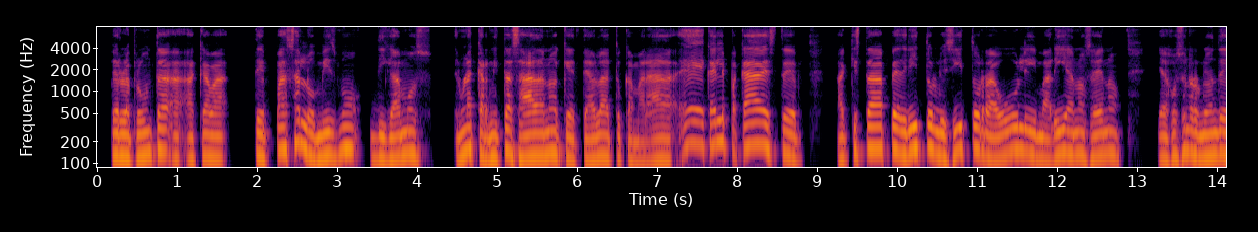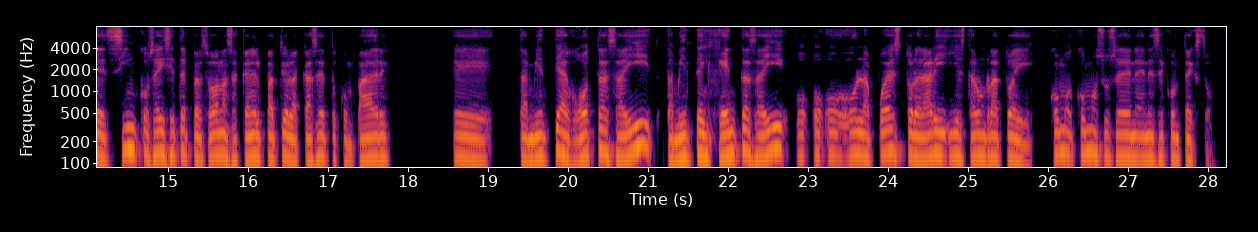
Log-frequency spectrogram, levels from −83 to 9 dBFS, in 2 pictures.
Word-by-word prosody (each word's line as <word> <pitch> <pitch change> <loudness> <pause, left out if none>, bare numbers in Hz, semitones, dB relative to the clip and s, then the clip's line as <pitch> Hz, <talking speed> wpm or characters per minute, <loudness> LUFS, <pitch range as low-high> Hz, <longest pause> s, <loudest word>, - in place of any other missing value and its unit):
Pero 130 -1 +3
la 125 - +4
pregunta 140 +4 +2 0.2
a 115 - -1
acaba, 120 +1 -1 0.3
¿te 130 -2 +2
pasa 160 - +1
lo 155 -9 +3
mismo, 135 +7 +1
digamos, 120 +4 -1 0.2
en 115 - -2
una 155 +4 +2
carnita 120 +2 +1
asada, 130 -1 +4
no?, 140 +1 +1
que 115 -6 0
te 100 +5 -6
habla 120 +1 0
tu 115 -3 -6
camarada: 105 +2 -2
"Ey, 185 +2 -1
cáele 185 +3 +1
para 160 -5 -8
acá, 180 +4 +4
este, 140 -9 -1 0.4
aquí 115 +3 -4
está 160 +1 +3
Pedrito, 160 +2 +4
Luisito, 145 +4 +1
Raúl 140 +4 +1
y 140 -3 +1
María", 125 +6 +1
no 135 0 -1
sé, 125 +3 0
¿no? 135 -2 -4 0.4
Y, 120 - -4
a - - +1
lo - - +1
mejor, 125 +4 -3
es 130 - -2
una 145 -1 +1
reunión 130 0 +2
de 135 -3 +2
5, 150 0 +1
6, 135 +2 0
7 130 +2 -3
personas, 125 0 -1
acá, 105 +3 -3
en 120 - +3
el 120 -3 -1
patio 120 +1 -1
de 115 - +3
la 105 - -1
casa 110 +1 -3
de 120 - -1
tu 110 -1 -10
compadre, 110 +5 -2 0.8
eh, 115 -5 -2 0.3
¿también 115 0 0
te 155 - +2
agotas 130 +5 0
ahí, 155 +9 +2
también 110 +1 +1
te 135 - +1
engentas 125 +3 +1
ahí 145 +6 +1
o 125 -1 -7
o - - -4
o 130 -3 -5
o - - +1
la 125 -3 0
puedes 140 +2 -1
tolerar 125 -1 +1
y 135 -1 +2
y 130 +1 -2
estar 120 +2 -3
un 125 -1 0
rato 120 0 -1
ahí? 95 -7 -3 0.2
¿Cómo 135 -1 -3
cómo 140 +1 -2
sucede 125 -2 -2
en 120 - +1
e 120 - -2
en 115 0 0
ese 115 0 -3
contexto? 110 - -5
125 Hz, 185 wpm, -23 LUFS, 115-140 Hz, 0.8 s, la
